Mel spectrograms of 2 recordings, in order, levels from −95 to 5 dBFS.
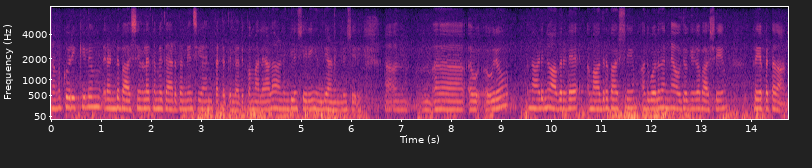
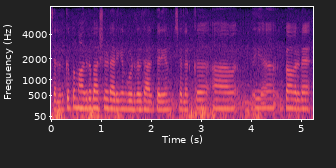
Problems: constant background noise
